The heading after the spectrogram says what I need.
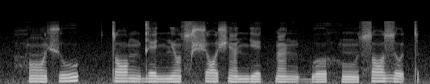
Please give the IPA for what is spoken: h ɔ̃ ʃ u | t ɔ ŋ d e nʲ ɔ̃ s ʃ ɔ ʃ æ̃ nʲ e k͡p æ̃ ŋ ɡ͡b ʊ h ũ s ɔ z ʊ t

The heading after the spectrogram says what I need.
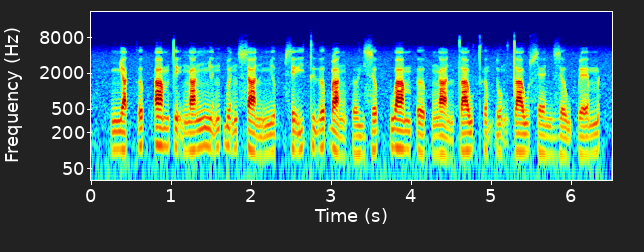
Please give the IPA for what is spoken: ɲ a˨˩ k̚ ʔ ə˦˥ p̚ ʔ a˧ m t̪ ḛ˧˨ ŋ a˨˦ ŋ ɲ ə̰˧˥ n ɓ ə̰˧˥ n s a˧˩ n ɲ ə˨˩ p̚ s ḛ˧˥ j t̪ ɨ̰˧˥ ə̯ ɓ a˧˩ ŋ ʔ ə̤˨˩ j z ə˦˥ p̚ h w a˧ m ʔ əː˨˩ p̚ ŋ a˧˩ n t̪ a˧ w t̪ʰ ə̰˧˨ m ɗ o̰˧˨ ŋ t̪ a˧ w s ɛ̤˨˩ n z ə˧˩ w ɓ ɛ˨˦ m

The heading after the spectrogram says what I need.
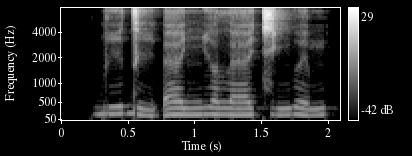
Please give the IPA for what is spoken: b iː˧˥ d iː˩ ʔ ɛː˧ ɲ i˧ ə̯ l ɛː˧˥ t͡ɕ i˧˥ ŋ ʋ e˧˥ m

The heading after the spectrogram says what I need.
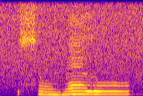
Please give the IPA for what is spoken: s ũ˨ b ɛ̃˧ l u˧

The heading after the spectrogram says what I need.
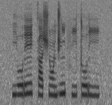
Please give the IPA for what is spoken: j o˧ ɾ e˦ k a˧ ʃ ɔ̃˧ d͡ʒ ĩ˦ f i˧ t o˦ ɾ i˧

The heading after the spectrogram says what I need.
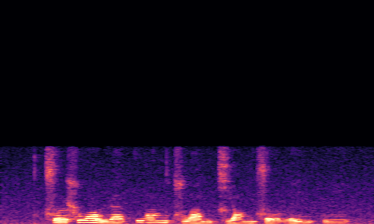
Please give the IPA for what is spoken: t͡s ɹ̩˧˥ ʂ w ɔ˥˩ l ɥ ɛ˧˥ k w ɑ˥ ŋ t͡s w a˨˩ n t͡ɕ j ɑ˧˥ ŋ s ɹ̩˨˩ l i˥ n p i˥

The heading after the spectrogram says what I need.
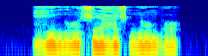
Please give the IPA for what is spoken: ɦ ẽː ɡ ɔ̃ː ʃ ɛ ʕ e ʃ n ɔ̃ b ɔ

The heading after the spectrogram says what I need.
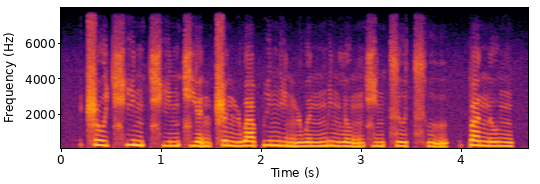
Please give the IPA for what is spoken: ʈ͡ʂ ɤ˥˨ t͡ɕʰ i˥˨ n t͡ɕʰ i˨˦ n t͡ɕ j ɛ̰˨˩ n ʈ͡ʂ ə˥˨ n ɻ w ä˦ p i˦ n̪ ḭ˨˩ n ɻ w ə˨˦ n m i˥˨ n l ɤ̰˨˩ ŋ ɕ i˨˦ n t͡s ɹ̩˨˦ t͡sʰ ɹ̩˨˩ | p a˥˨ n ɤ˥˨ ŋ

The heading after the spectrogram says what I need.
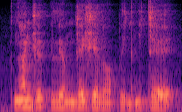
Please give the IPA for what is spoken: ɡ ã ɡʲ ə | lʲ ɒ ŋ ɡ ɛ xʲ a l ɔ p ɪ d ŋ i d ɛ

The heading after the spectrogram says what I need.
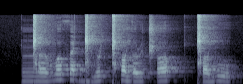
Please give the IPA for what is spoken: ŋ͡ǁ ɜ v ʌ θ æ ɡ͡ǁ i ɹ ǁʰ ʌ j ə ɹ t͡ʃʼ ʌ | ǁ ʌ j u

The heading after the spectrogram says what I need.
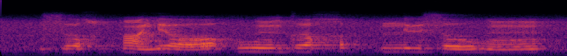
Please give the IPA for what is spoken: z u˨˩ χ q ɔ̃˧˩˧ lʲ ɔ˧˩˧ | w ũ˧ ɡ ʊ˧ χ | n ʉ˧ z o˧˩˧ w õ˩˧

